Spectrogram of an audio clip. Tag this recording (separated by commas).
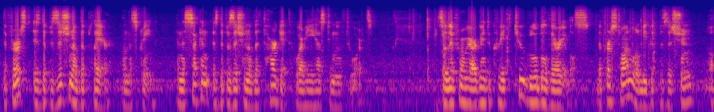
Speech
